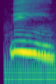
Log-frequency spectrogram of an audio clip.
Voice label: "ling4yi1", Chinese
